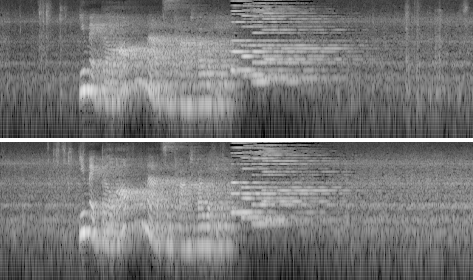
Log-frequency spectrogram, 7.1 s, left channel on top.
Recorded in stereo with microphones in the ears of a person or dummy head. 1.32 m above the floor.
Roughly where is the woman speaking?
Right.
